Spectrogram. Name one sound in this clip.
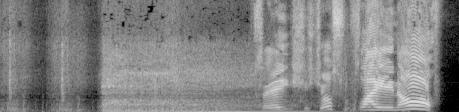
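A dragon roars.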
